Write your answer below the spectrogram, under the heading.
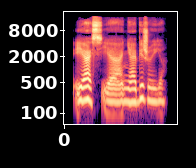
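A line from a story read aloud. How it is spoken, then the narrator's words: Hoarse voice. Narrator (Russian): хрипло говорит Дима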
